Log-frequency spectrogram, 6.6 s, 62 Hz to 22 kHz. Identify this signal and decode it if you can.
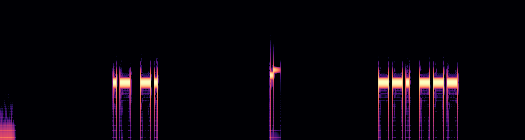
Morse code, heard as a keyed tone, about 28 wpm, 700 Hz. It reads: AN GO
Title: Two Letter Words - 28wpm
